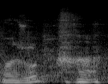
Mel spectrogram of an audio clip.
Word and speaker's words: Bonjour: Выучи наизусть и ставь ударение на последний слог. Bonjour.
